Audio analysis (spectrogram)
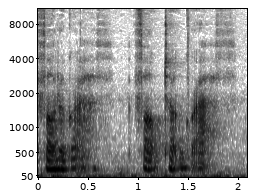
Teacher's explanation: fo then is primarily stressed graph is secondarily stressed and you see that schw e right in the middle when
